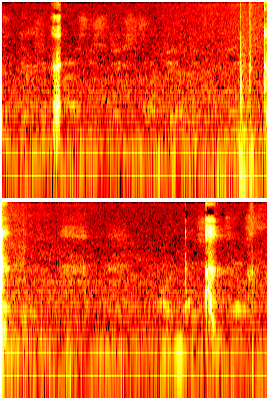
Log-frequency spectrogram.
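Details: Baby with hiccups while smiling: three brief, sharp catching sounds a couple of seconds apart in a quiet room; infant hiccups.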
